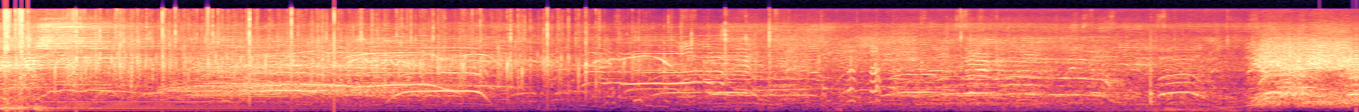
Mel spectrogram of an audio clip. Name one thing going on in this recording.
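A large crowd sings loudly together outdoors.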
